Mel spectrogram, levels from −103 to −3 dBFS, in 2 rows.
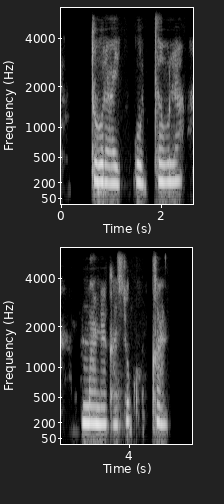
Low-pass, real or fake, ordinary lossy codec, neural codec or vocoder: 5.4 kHz; fake; Opus, 64 kbps; codec, 44.1 kHz, 7.8 kbps, DAC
